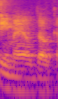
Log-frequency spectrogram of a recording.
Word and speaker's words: Ime Udoka: That's how you spell it. Oh yeah, it is Ime Udoka.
